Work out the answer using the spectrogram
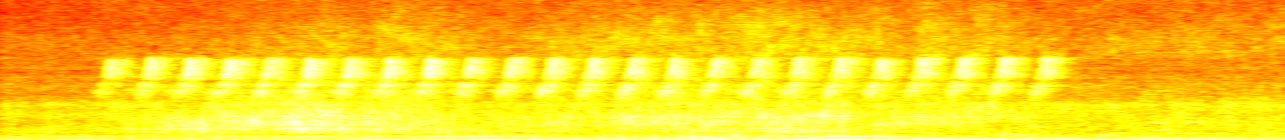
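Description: A bird chirping in a fast, even series of short high chirps, about four a second, which stops a little before the end. A faint low hum runs underneath.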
